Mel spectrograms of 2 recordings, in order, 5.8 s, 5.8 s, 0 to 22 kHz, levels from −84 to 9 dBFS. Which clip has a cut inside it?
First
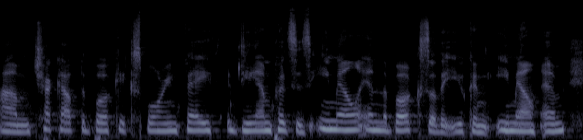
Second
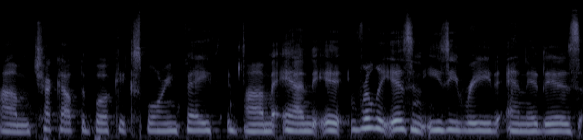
second; 2 cuts; at 2.4 s, 3.5 s

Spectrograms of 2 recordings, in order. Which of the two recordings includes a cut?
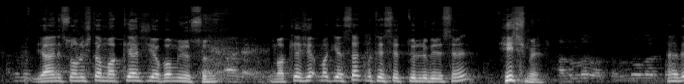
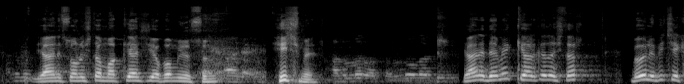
second; 2 cuts; at 2.7 s, 4.4 s

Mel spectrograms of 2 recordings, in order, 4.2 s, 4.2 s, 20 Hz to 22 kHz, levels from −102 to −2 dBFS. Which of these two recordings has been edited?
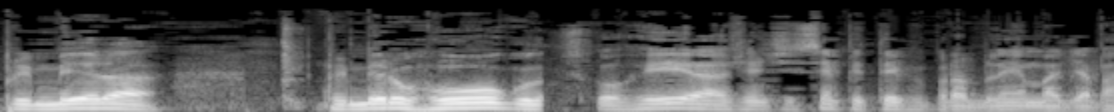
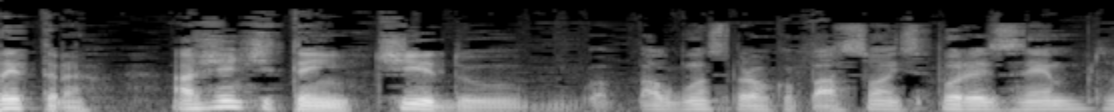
first; 1 cut; at 2.0 s

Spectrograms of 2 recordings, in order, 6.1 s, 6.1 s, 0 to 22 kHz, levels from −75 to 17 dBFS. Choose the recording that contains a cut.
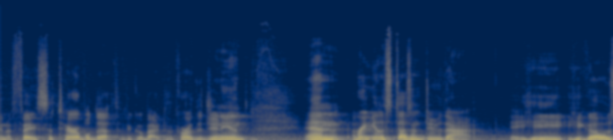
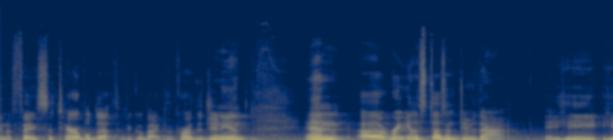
first; 1 cut; at 3.5 s

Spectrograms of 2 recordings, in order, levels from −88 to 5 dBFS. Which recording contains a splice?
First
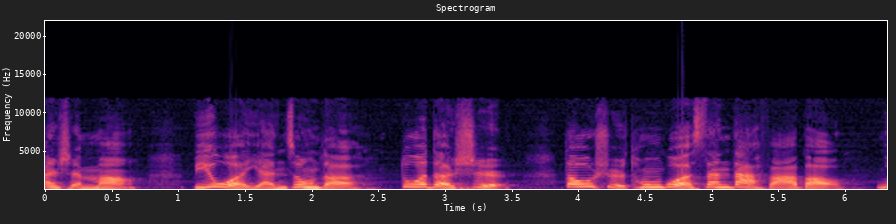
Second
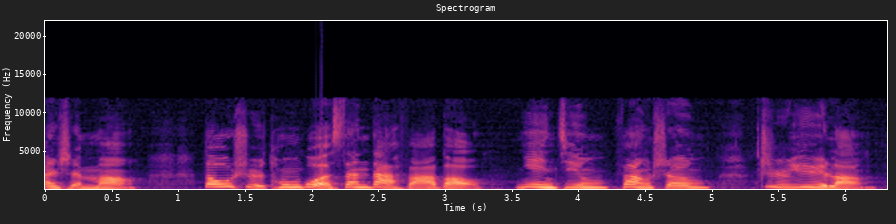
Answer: second; 2 cuts; at 1.0 s, 4.3 s

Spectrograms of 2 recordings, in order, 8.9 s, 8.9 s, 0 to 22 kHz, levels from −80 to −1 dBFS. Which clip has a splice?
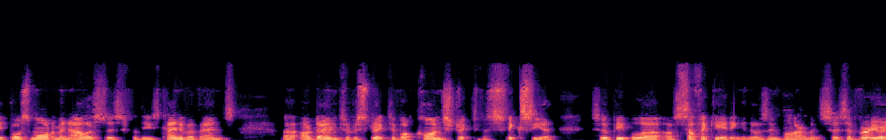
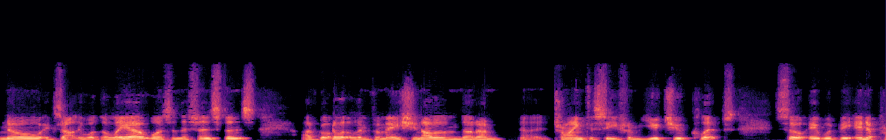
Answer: second; 1 cut; at 3.3 s

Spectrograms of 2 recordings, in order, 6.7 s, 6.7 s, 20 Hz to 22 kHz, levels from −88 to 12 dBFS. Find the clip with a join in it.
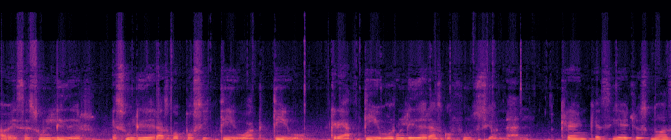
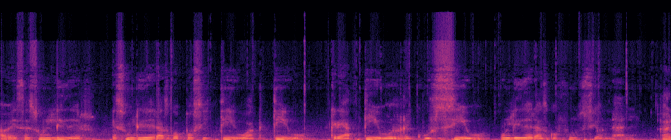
first; 2 cuts; at 3.9 s, 5.5 s

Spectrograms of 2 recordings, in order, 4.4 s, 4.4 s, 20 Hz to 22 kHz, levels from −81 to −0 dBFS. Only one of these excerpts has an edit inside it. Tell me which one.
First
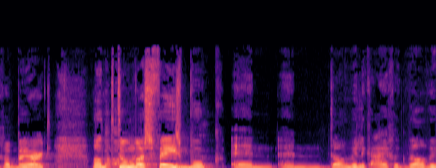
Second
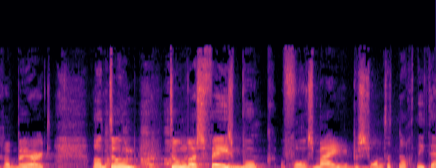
first; 3 cuts; at 1.1 s, 2.2 s, 3.3 s

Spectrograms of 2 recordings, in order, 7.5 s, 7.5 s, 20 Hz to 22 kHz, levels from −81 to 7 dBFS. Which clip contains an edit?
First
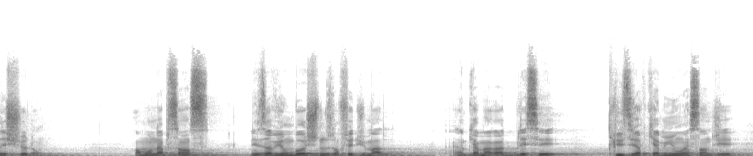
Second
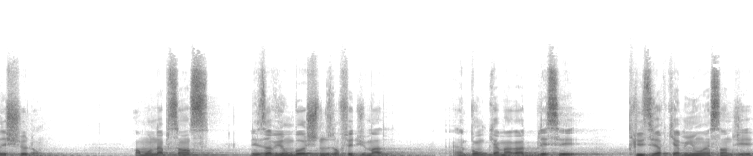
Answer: first; 1 cut; at 4.7 s

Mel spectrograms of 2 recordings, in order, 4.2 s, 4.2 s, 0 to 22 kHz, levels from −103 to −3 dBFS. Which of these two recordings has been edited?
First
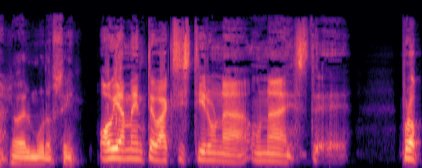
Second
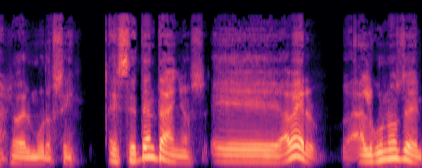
first; 1 cut; at 1.0 s

